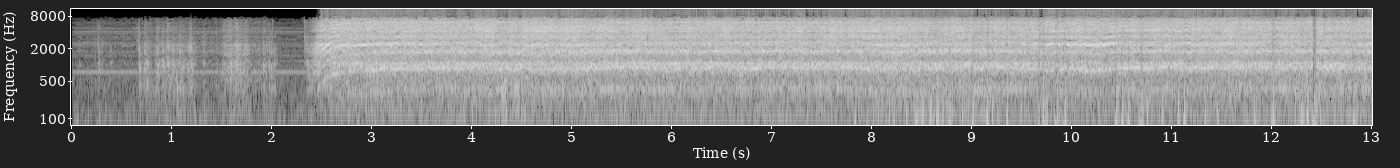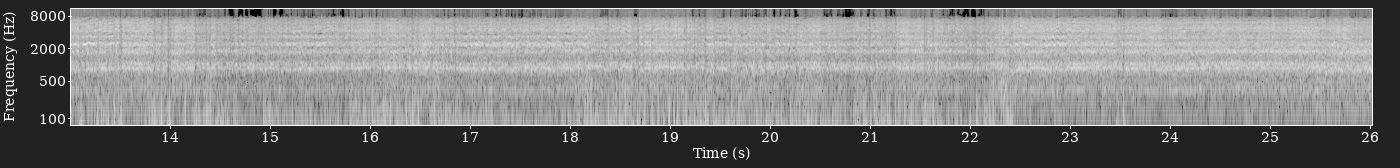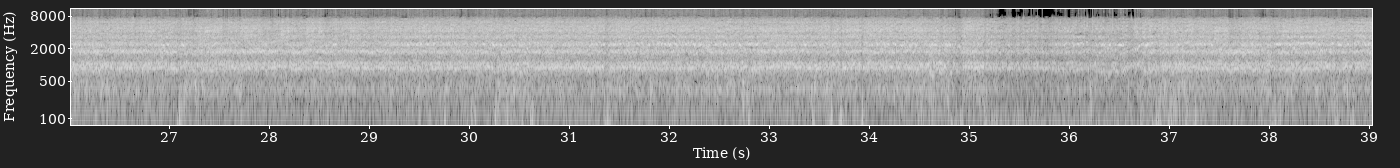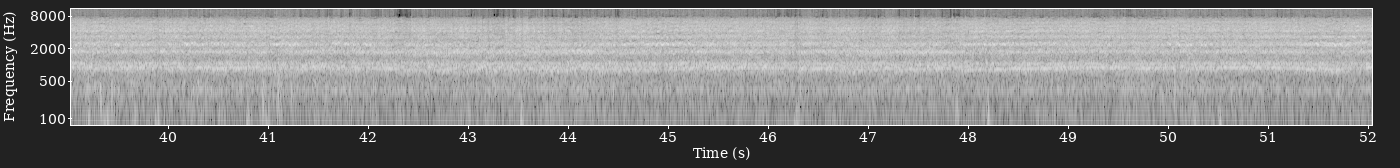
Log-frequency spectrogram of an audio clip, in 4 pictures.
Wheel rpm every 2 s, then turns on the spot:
10, 160, 220, 230, 230, 230, 230, 230, 220, 230, 230, 230, 220, 230, 230, 230, 230, 230, 220, 230, 230, 220, 220, 220, 230, 230.
none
